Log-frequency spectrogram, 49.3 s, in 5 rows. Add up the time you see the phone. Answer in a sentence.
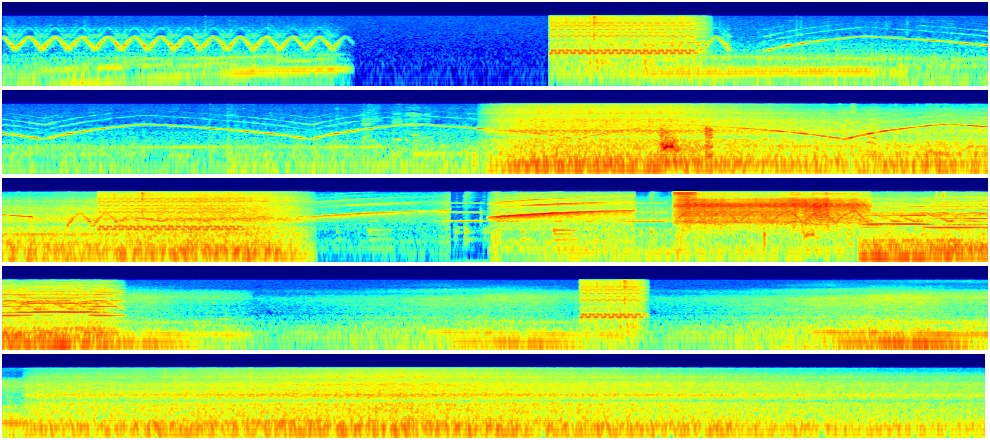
You can hear the phone for 4 seconds altogether.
